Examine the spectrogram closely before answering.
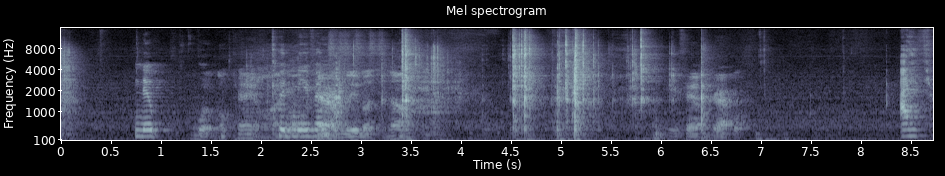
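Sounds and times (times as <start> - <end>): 
dice clattering across a hard tabletop: 0.0 - 0.2, 2.7 - 6.2
speech: 0.7 - 3.8, 6.2 - 7.0, 8.4 - 8.7.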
